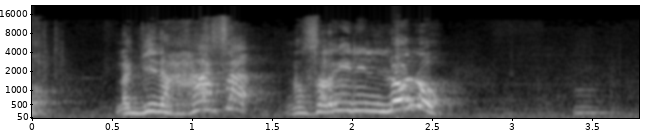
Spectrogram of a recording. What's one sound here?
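A woman speaks sharply nearby.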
